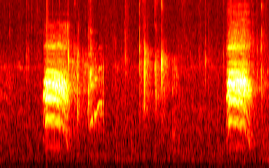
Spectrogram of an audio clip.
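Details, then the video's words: Crows mobbing food in a flock: two loud, drawn-out harsh caws about two seconds apart, with shorter calls between them. "Flock of crows attack on food beautiful video | Beautiful crows sounds"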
